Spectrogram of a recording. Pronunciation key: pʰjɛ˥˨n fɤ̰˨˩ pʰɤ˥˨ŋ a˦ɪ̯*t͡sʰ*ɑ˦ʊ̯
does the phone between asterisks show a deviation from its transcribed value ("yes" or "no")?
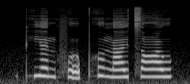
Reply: yes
